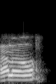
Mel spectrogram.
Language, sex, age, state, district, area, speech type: Assamese, male, 30-45, Assam, Sivasagar, rural, conversation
